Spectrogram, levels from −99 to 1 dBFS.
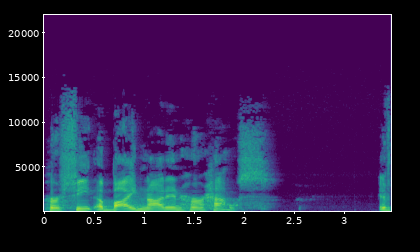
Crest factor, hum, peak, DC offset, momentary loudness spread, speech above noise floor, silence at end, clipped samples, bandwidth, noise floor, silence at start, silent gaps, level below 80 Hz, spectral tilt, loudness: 20 dB; none; -2 dBFS; under 0.1%; 15 LU; 58 dB; 0 s; under 0.1%; 14 kHz; -78 dBFS; 0 s; none; -62 dBFS; -5 dB/octave; -20 LUFS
